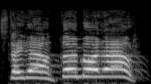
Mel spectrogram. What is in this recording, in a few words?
grunt using grenade thermite; imc; Titanfall 2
